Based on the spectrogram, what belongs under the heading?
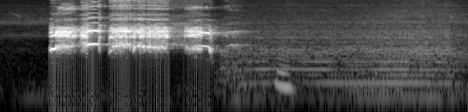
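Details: Decoy rooster praised for crowing very well. It gives one loud, harsh, segmented crow lasting about a second and a half, followed by low background hum and faint sounds.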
